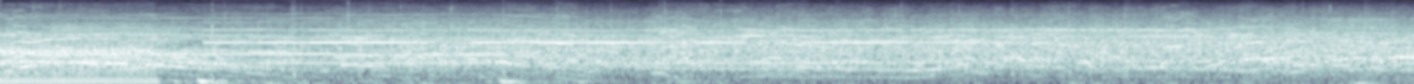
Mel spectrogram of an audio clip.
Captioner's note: buzzer; cheering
